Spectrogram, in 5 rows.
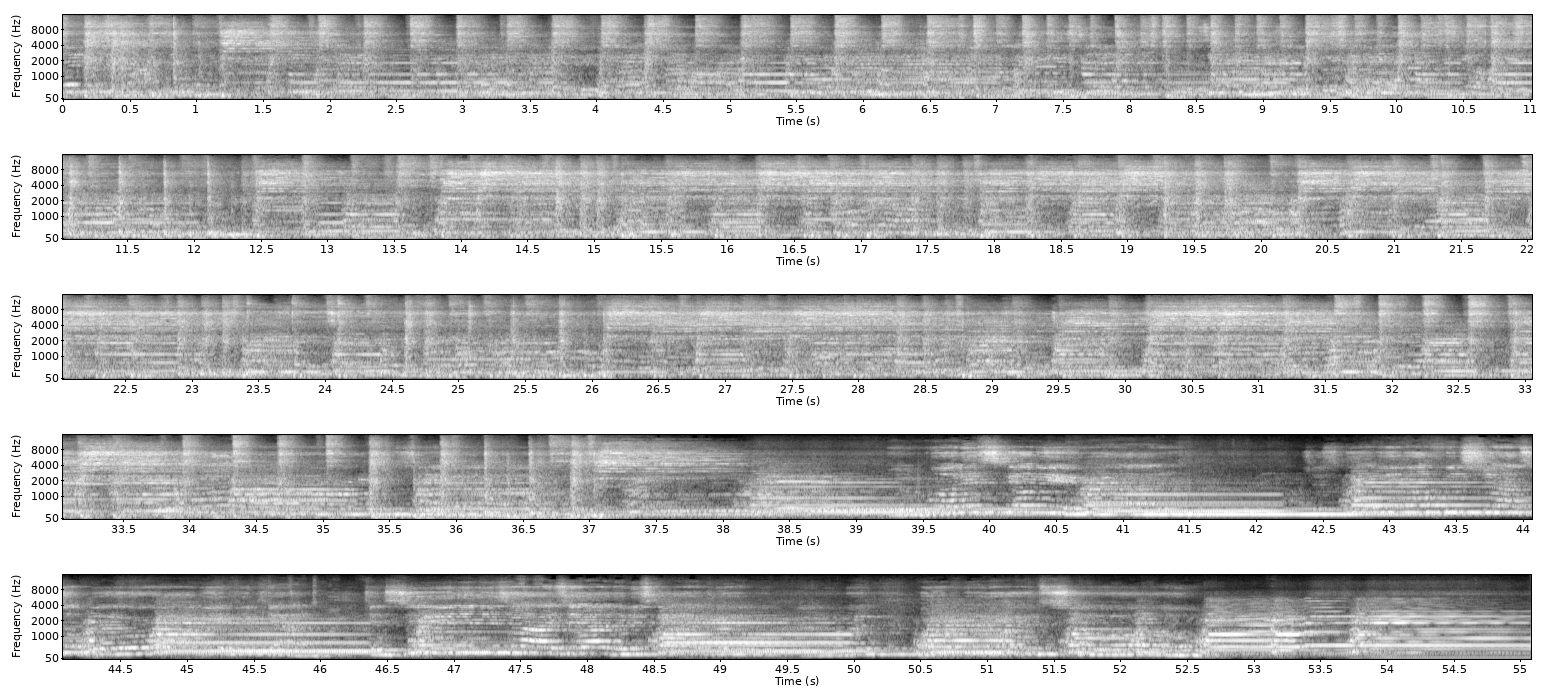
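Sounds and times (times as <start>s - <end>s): drum kit with cymbal hits: 0.0s - 38.5s
bass guitar: 0.0s - 47.7s, 48.3s - 55.0s
electric guitar: 0.0s - 55.0s.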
